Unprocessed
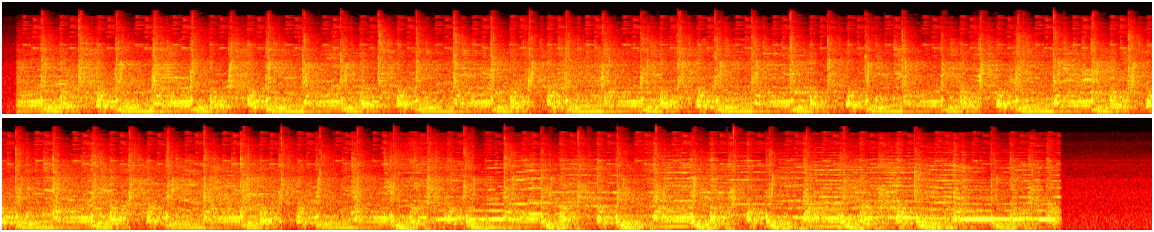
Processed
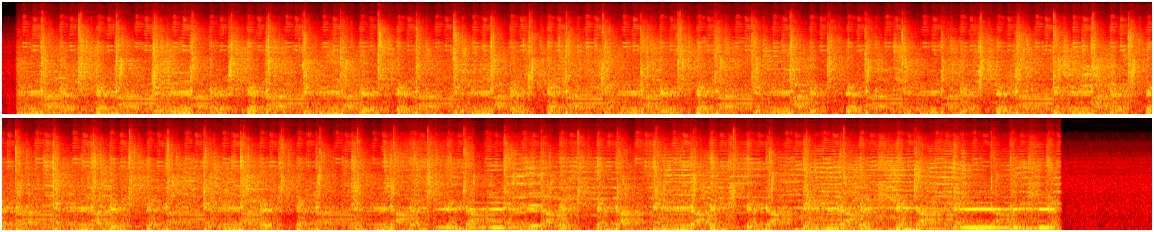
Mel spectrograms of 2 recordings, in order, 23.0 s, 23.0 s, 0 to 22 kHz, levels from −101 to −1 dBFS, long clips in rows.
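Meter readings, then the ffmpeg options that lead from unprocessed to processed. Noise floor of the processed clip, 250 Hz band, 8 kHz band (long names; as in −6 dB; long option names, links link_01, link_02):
−34 dBFS, −15.0 dB, +8.5 dB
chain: -af "aeval=exprs='val(0)*sin(2*PI*360*n/s)':channel_layout=same,crystalizer=i=8.5:c=0,adynamicsmooth=sensitivity=8:basefreq=6200,volume=-5.5dB"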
